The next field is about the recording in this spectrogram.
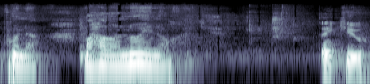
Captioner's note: speaks foreign language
